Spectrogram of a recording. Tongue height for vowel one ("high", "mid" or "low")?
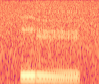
high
